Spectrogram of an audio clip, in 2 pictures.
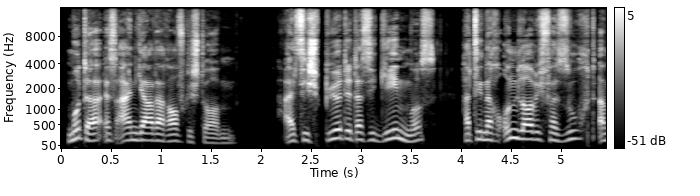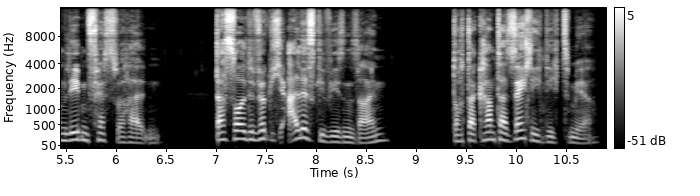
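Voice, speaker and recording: A man's voice: mid-range voice, lively intonation, normal speed, darkish tone, dry recording. Wry man, very dry studio sound. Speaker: narrator of an autobiographical radio play. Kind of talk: scripted first-person narration.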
